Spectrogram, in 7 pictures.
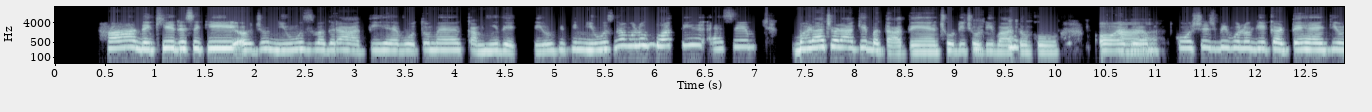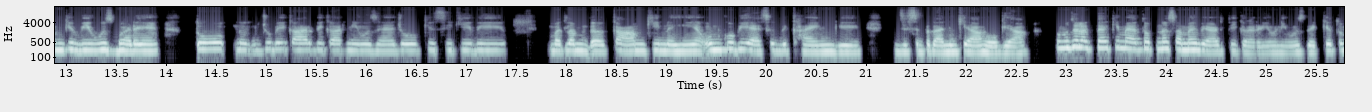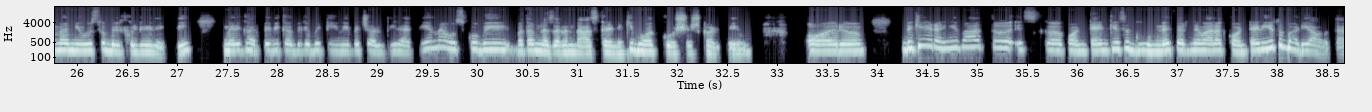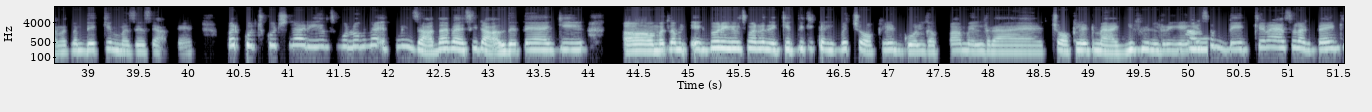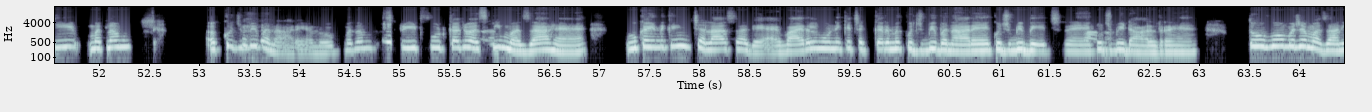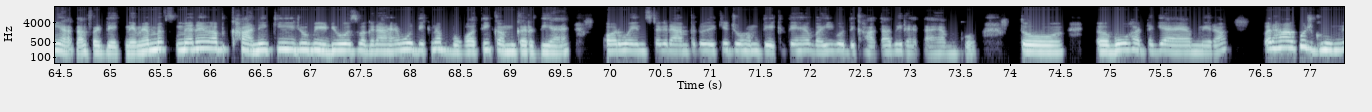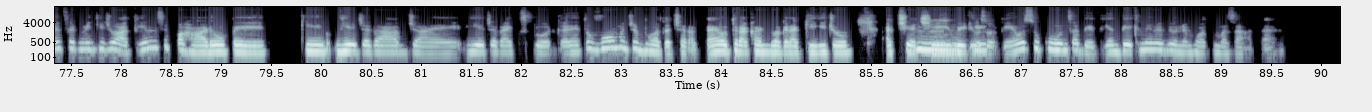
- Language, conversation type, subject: Hindi, podcast, सोशल मीडिया देखने से आपका मूड कैसे बदलता है?
- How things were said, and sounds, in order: chuckle; in English: "न्यूज़"; in English: "कंटेंट"; in English: "कंटेंट"; in English: "रील्स"; in English: "रील्स"; laughing while speaking: "मैगी"; in English: "स्ट्रीट फूड"; chuckle; in English: "वायरल"; in English: "वीडियोज़"; in English: "एक्सप्लोर"; in English: "वीडियोज़"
